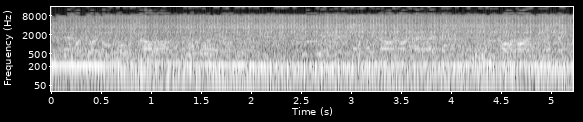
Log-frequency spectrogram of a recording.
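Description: A crowd of people chatters outdoors in the background.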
